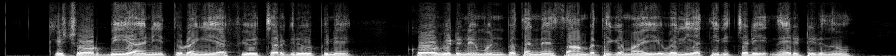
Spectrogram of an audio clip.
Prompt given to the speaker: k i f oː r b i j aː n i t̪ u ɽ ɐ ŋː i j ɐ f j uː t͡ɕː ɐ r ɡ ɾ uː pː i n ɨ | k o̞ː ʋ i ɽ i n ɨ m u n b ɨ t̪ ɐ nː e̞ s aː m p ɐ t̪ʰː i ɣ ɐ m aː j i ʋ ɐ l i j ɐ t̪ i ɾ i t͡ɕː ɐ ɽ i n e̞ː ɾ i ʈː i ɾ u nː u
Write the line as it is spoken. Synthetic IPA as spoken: k i ʂ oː r b i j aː n i t̪ u ɽ ɐ ŋː i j ɐ f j uː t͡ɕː ɐ r ɡ ɾ uː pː i n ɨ | k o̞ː ʋ i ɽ i n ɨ m u n b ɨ t̪ ɐ nː e̞ s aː m b ɐ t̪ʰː i ɣ ɐ m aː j i ʋ ɐ l i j ɐ t̪ i ɾ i t͡ɕː ɐ ɽ i n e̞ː ɾ i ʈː i ɾ u nː u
